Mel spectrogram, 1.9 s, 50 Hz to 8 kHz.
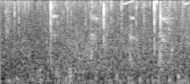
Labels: {"label": "biophony, dolphin", "recorder": "SoundTrap 500"}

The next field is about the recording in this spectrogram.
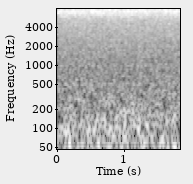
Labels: {"label": "ambient", "recorder": "HydroMoth"}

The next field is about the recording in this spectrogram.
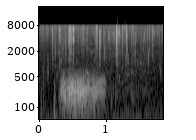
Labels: {"label": "biophony, growl", "recorder": "SoundTrap 600 or HydroMoth"}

